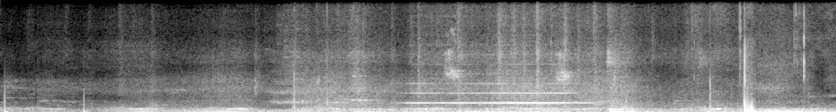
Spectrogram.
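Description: Rooftop pigeons of a Sialkoti breed cooing softly in an outdoor loft, low murmuring coos repeating under steady background noise, with passing traffic and a brief louder knock near the end.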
